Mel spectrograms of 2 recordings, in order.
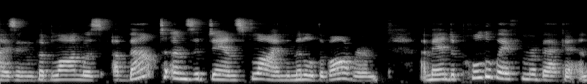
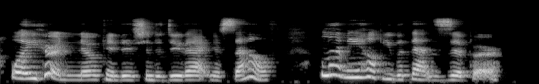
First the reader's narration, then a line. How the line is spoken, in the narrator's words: the blonde closest to her laugh and comment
